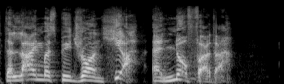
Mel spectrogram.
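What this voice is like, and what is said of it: Jean-Luc Picard impression. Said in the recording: “you have to do a better impression ... I thought I did a good rendition ... that is a good rendition ... Jean-Luc Picard”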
